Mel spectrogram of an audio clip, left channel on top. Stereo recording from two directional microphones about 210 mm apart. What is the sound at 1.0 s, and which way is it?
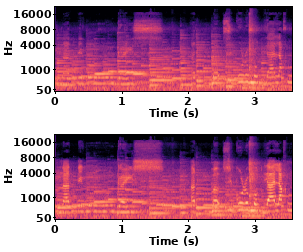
Music, 20° left (ahead or behind).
